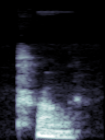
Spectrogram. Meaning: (noun) 1. A thin, pointed, projecting part, as of an antler or a fork or similar tool 2. A branch; a fork 3. A fork (agricultural tool) 4. The penis
- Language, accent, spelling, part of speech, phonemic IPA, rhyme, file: English, Southern England, prong, noun / verb, /pɹɒŋ/, -ɒŋ, LL-Q1860 (eng)-prong.wav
